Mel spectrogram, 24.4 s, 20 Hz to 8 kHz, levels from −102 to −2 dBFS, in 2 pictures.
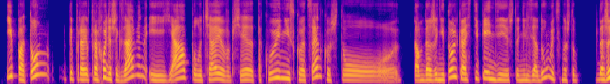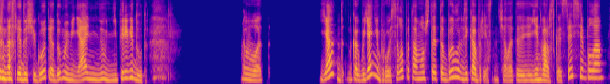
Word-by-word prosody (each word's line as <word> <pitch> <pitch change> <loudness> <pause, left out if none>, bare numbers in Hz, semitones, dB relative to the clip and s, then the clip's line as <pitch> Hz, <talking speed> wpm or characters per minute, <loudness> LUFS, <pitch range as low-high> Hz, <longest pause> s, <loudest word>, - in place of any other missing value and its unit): И 315 - +6
потом 330 - +3 0.4
ты 220 - 0
прои 190 -1 +4
проходишь 200 +1 +3
экзамен, 300 - +3
и 215 -8 -6
я 175 +9 +4
получаю 190 +2 +1
вообще 175 +3 -2
такую 225 +9 0
низкую 215 -6 +1
оценку, 235 - -1
что 160 -4 -4 0.3
там 170 +1 +2
даже 185 0 +3
не 185 0 +1
только 270 - +4
о 200 - +5
стипендии, 195 -4 0
что 180 0 -7
нельзя 175 0 -2
думать, 215 - -3
но 185 -1 -3
что 180 +2 -9
п 165 - -17 0.4
даже 205 +6 +5
на 215 0 +4
следующий 200 -2 0
год, 210 +10 -2
я 180 - +1
думаю, 205 +4 -4
меня, 170 +1 0
ну, 205 +1 -4
не 180 0 -6
переведут. 225 -6 -2 1.9
Вот. 185 -5 -5 1.2
Я - - +5
д 185 -5 -11 0.2
как 195 -3 -2
бы 185 - -6
я 305 - +4
не 345 - -5
бросила, 180 +7 -5
потому 230 -5 -5
что 225 +2 -4
это 220 -1 -3
было 270 +8 -2
в 215 - -7
декабре 200 -4 -2
сначала, 185 -4 -11
это 180 - -7
и 170 +1 -5
январская 175 -3 -2
сессия 295 - -5
была. 255 0 -1
195 Hz, 140 wpm, -22 LUFS, 175-235 Hz, 1.9 s, И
